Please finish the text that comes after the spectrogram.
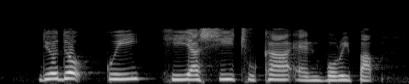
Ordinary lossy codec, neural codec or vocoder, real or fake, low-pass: none; none; real; 5.4 kHz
